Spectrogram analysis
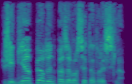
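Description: A man's voice: on the high side, very animated, fast, slightly rough, dry recording, clean studio sound, pitched above the performer's own voice. Madame Oliver, a man voicing a flustered older lady novelist. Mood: exasperated. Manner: fussy, impatient exclamations. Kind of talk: audiobook character voice.

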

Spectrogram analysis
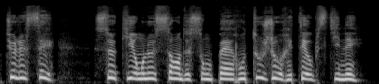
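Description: Woman reads a deferential, pleading queen, pitched higher than the narration, dry close read. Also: normal speed, a little mellow, dry recording, natural voice. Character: prostrate, pleading mother, queen.

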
